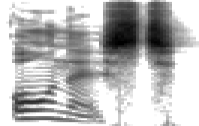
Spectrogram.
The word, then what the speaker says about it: honest: né né hôtel é honest a gente não pronuncia essa letrinha que o h que é consoante a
